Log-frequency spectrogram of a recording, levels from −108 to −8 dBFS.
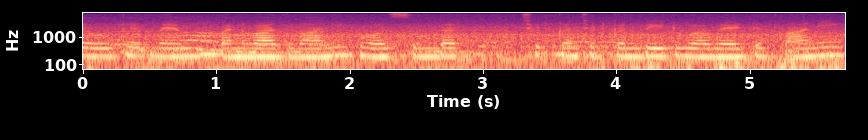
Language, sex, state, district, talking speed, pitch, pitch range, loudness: Hindi, female, Chhattisgarh, Bilaspur, 115 wpm, 200 Hz, 195-210 Hz, -16 LUFS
